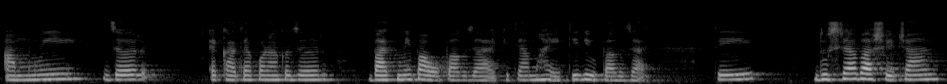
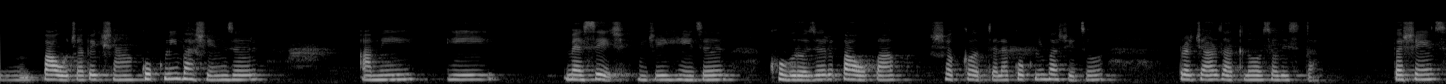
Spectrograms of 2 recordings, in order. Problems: none marked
